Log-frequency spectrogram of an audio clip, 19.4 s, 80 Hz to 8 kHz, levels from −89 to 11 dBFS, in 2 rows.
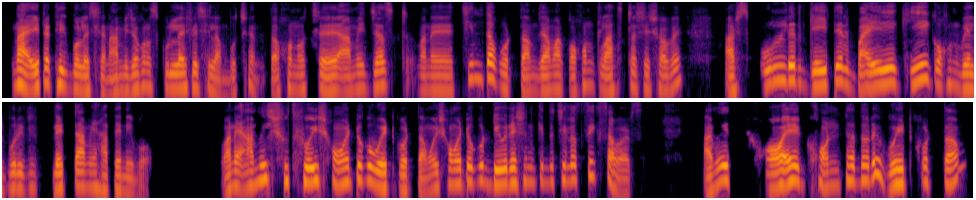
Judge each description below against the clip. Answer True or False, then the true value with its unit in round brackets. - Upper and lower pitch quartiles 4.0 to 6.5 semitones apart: True (5.1 semitones)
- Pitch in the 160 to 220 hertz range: False (145 Hz)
